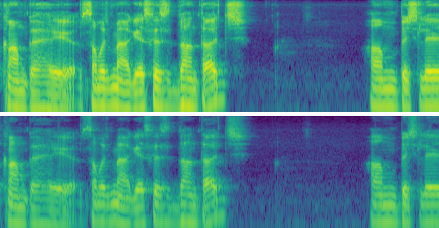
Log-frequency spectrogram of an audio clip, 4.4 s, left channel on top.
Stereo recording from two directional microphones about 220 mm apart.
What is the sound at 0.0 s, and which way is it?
Speech, 30° left (ahead or behind).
